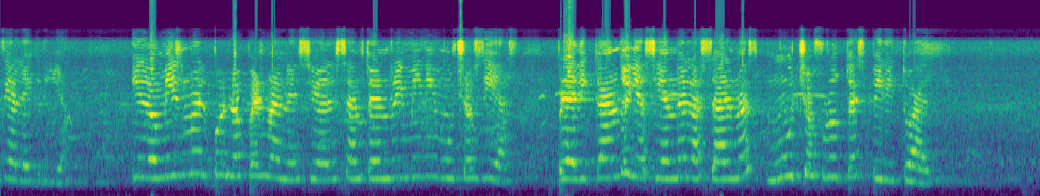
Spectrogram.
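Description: A woman sings loudly through loudspeakers outdoors.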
